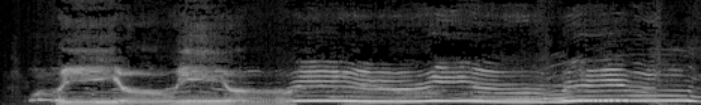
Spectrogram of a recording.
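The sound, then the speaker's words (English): Several voices loudly imitate an ambulance siren, a sustained wailing hum that steps up and down between two pitches in a steady nee-naw pattern for several seconds. “Now it could be the sound of an ambulance.”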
